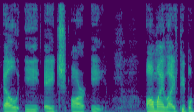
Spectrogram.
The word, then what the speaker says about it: Lehre: He said, my name is Gunther Lehre. So that's how they pronounce it there. But anyway, here we just say Lehre.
